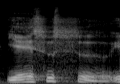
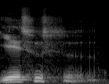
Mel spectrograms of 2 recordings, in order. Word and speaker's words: Iesus: I E S V S I E S V S 예수스 이렇게 라틴어로 불렀습니다. 이게 영어로 영어로 I E S U S 발음은 똑같습니다. 영어로도 예수스 이거를 거의 천년 넘게 영어로 예수스, 예수스, 예수스, 영어로 이렇게 사용했는데 후에 뭐 사실 근자입니다.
